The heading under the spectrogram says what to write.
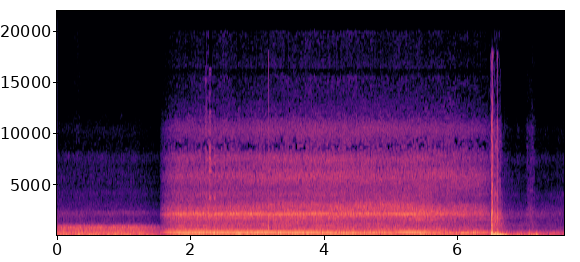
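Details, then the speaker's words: Rooftop A/C DDC chilled water valve actuator, float switch wired in series; after propping float closed the valve, releasing it lets the actuator drive open again: steady electric whir about five seconds ending in soft clunk. Normal valve actuator operation. "You can hear it driving that valve open. You can see the indicator going back to its position it's calling for. And it would appear that it works."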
